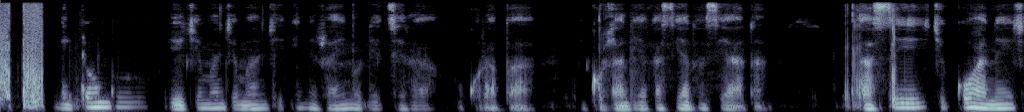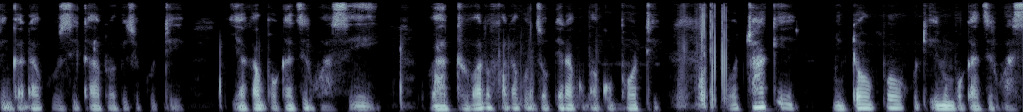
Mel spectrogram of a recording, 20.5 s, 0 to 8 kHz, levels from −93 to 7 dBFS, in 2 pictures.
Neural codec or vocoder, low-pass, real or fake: none; 7.2 kHz; real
